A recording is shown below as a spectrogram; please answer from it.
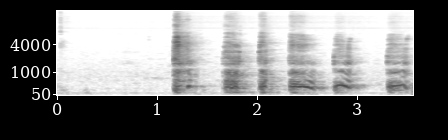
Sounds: Throat clearing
